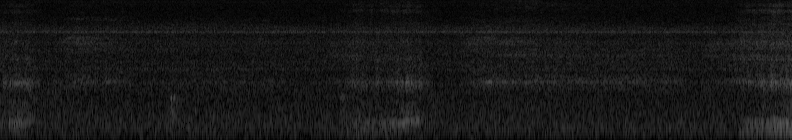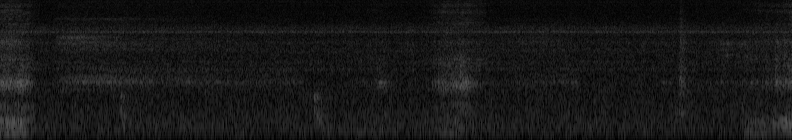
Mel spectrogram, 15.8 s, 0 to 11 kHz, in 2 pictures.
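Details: Mother snoring in sleep, worst just after falling asleep, recorded in the dark on a Canon PowerShot SX130 IS camera: soft, rough breathing sounds recurring every few seconds over steady room hiss.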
